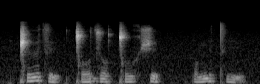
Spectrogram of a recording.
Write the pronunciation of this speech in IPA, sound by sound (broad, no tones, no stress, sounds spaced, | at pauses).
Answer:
ǁ ɨː t͡s i | ǀ o d͡z oː ǀ u x ʃ i | p ɔ ŋ i tʰ i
